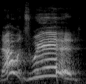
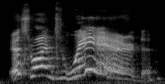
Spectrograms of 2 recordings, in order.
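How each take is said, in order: First: It is said in a normal voice. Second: It is said in an evil, diabolical parrot voice.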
